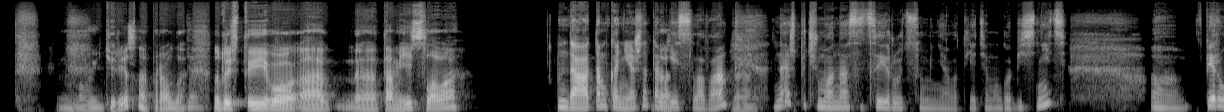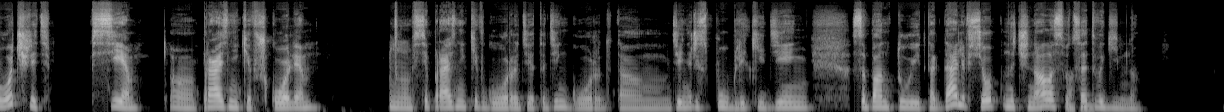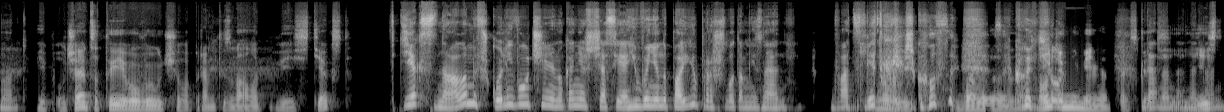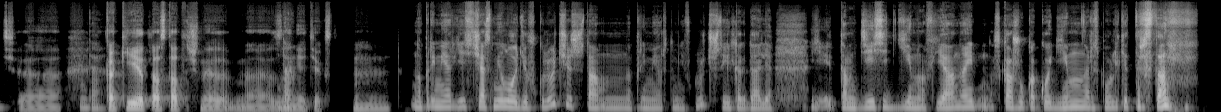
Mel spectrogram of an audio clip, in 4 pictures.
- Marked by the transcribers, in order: tapping; tongue click; laughing while speaking: "как я школу за закончила"; laughing while speaking: "Татарстан"
- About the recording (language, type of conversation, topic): Russian, podcast, Какая песня у тебя ассоциируется с городом, в котором ты вырос(ла)?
